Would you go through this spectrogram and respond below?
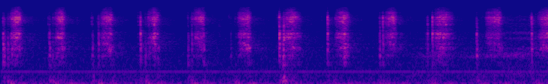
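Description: A castle nut being tightened on a single point sling adapter, a rapid series of about fifteen short, dry metallic rasping clicks in an uneven rhythm, close up and alone.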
